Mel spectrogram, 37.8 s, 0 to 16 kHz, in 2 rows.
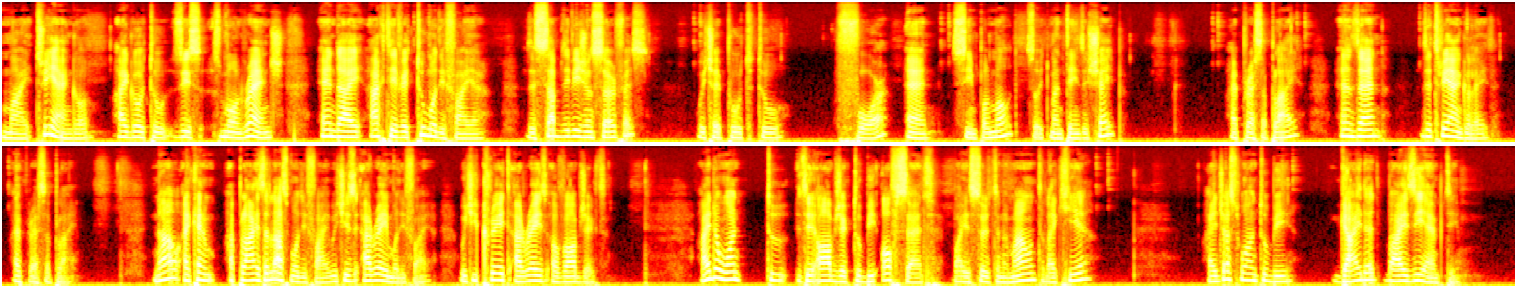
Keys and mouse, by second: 3.6 click, 6.0 click, 9.7 click, 12.7 click, 16.2 click, 17.2 click, 20.0 click, 22.1 click, 33.7 click, 35.1 click, 35.8 click.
